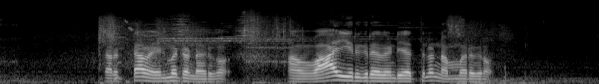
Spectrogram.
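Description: A shimmering, rising magical chime rings out and fades.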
